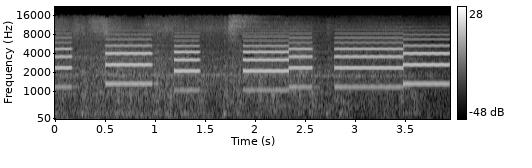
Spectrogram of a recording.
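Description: A custom ringtone plays from a flip phone in a pocket on a packed rush-hour train, a bright, electronic melody of short, stepped synthetic tones in repeating bursts, fairly loud over a low rumbling background.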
